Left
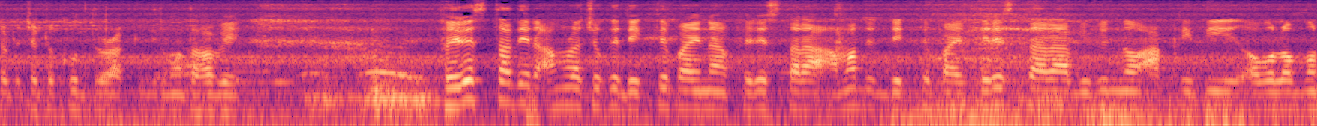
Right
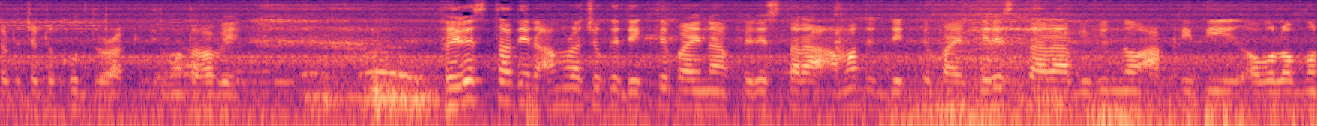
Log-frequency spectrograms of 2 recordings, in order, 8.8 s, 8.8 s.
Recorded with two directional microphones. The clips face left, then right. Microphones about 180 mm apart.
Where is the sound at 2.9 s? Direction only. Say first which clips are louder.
Left 8 dB; 10° right (ahead or behind).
